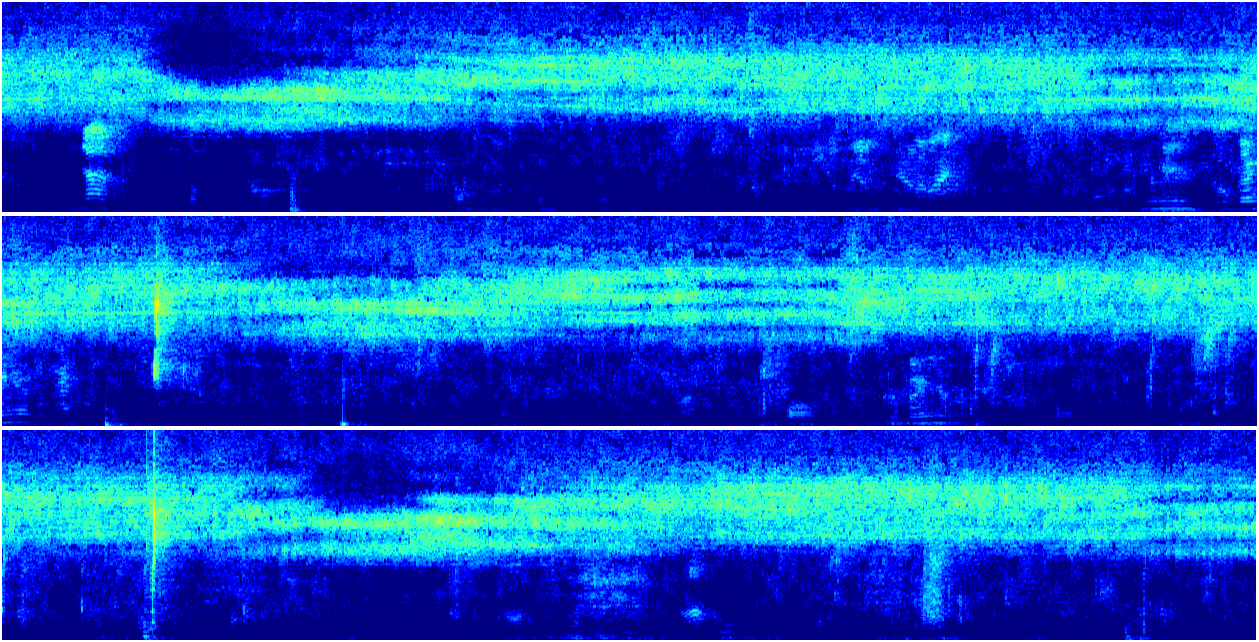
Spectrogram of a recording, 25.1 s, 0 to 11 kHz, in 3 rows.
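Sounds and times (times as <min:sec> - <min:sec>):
insect chorus chirring: 0:00.0 - 0:25.0.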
